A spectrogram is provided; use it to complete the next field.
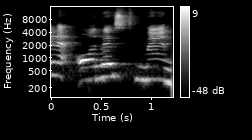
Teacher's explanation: It's an honor because H is silent in these words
